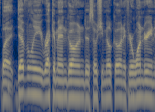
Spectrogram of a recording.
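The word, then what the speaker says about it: Xochimilco: that was nice but definitely recommend going to sohi Milo and if you're wondering it's spelled x o c h i m i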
